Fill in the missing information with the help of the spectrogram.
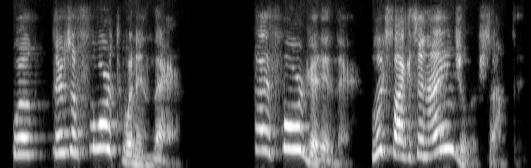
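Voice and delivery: high voiced king, puzzled and checking; astonished king. The king asking his guards about the furnace, high and puzzled. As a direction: pitch up high like a baffled ruler. King sees fourth man.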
